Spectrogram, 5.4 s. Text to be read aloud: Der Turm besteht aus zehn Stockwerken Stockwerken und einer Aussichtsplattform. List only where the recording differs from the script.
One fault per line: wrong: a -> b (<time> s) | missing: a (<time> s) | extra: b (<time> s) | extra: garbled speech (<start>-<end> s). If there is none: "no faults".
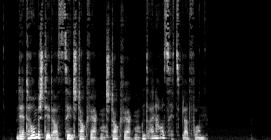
no faults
